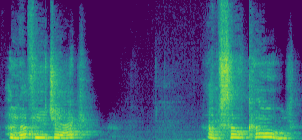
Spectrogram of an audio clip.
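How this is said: It is said in a put-on character voice. "you're not even using your normal voice"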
